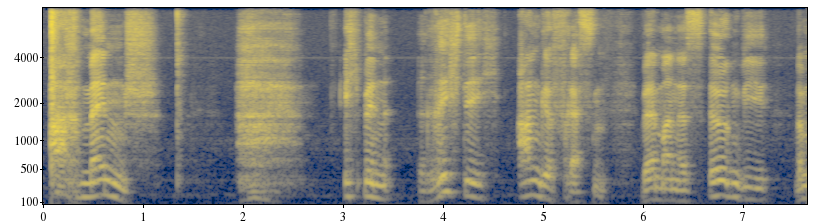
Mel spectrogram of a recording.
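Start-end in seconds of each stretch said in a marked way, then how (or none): 0.1-5.6 annoyed. Shown as a demonstration. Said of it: "Zum Beispiel sagt man".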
